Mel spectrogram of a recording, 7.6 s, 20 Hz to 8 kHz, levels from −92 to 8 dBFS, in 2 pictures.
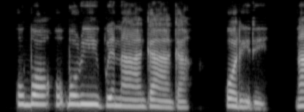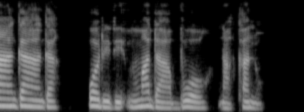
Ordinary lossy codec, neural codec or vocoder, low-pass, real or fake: none; codec, 16 kHz, 16 kbps, FunCodec, trained on LibriTTS, 50 frames a second; none; fake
